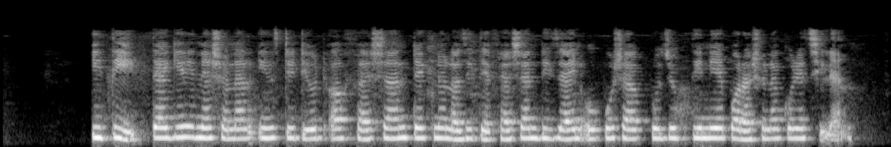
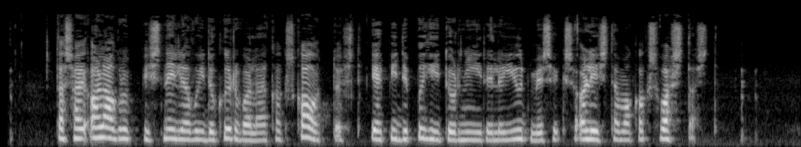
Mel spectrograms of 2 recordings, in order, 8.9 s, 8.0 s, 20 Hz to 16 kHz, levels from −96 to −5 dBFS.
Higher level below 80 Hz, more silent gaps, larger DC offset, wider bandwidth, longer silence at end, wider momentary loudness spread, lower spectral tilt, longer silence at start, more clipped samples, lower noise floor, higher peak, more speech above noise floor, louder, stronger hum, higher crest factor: first, -62 dBFS vs -78 dBFS; neither; neither; second, 7.4 kHz vs 10.5 kHz; second, 0.4 s vs 0.95 s; second, 6 LU vs 11 LU; about the same, -6 dB/octave vs -5 dB/octave; first, 0.95 s vs 0.6 s; neither; first, -79 dBFS vs -68 dBFS; first, -2 dBFS vs -6 dBFS; first, 63 dB vs 41 dB; first, -17 LUFS vs -26 LUFS; neither; second, 14 dB vs 20 dB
